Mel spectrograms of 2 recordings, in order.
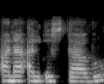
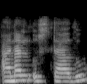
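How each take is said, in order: First: Ana and al are said as separate words. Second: Ana and al are merged into one sound. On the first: The speaker calls it wrong. "আমরা এভাবে বলবো না" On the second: The speaker calls it right. "আমরা এটাকে মার্জ করে বলবো"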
